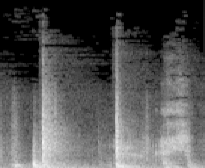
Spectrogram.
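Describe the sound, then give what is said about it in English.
A heavy sliding door being pulled back: two solid thuds, followed by a brief scraping rattle as the panel moves in its track. “Quit asking fool questions and slide that door back”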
